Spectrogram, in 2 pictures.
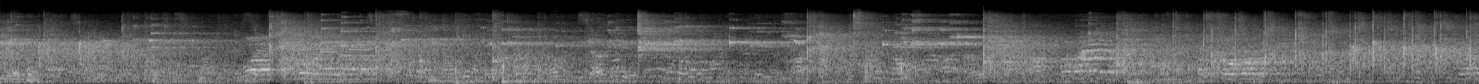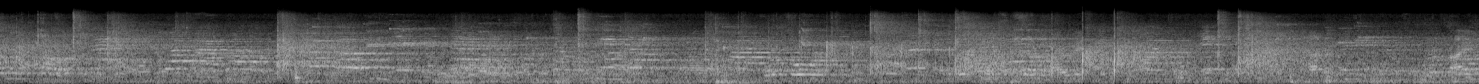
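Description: Badminton play in a large hall: sharp racket hits on the shuttlecock and squeaking court shoes, with people talking throughout.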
